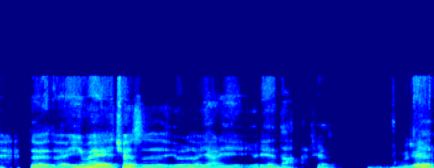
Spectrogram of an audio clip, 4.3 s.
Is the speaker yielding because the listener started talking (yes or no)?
yes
